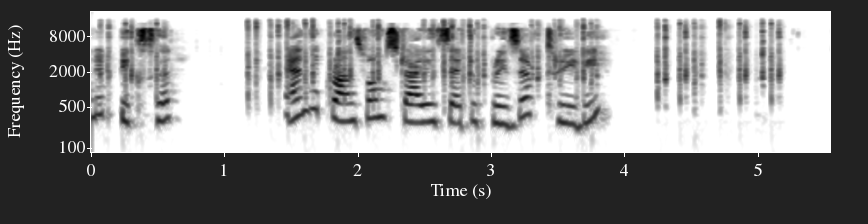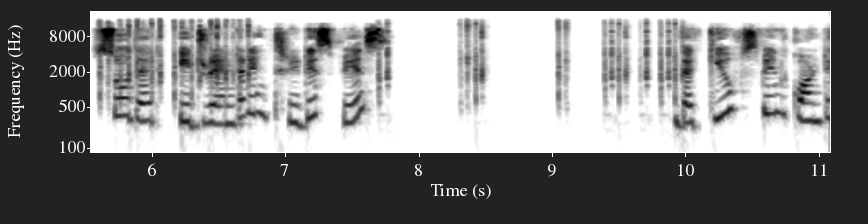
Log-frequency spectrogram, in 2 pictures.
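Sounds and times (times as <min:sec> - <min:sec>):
computer keyboard typing: 0:00.0 - 0:06.9, 0:07.6 - 0:10.0.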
